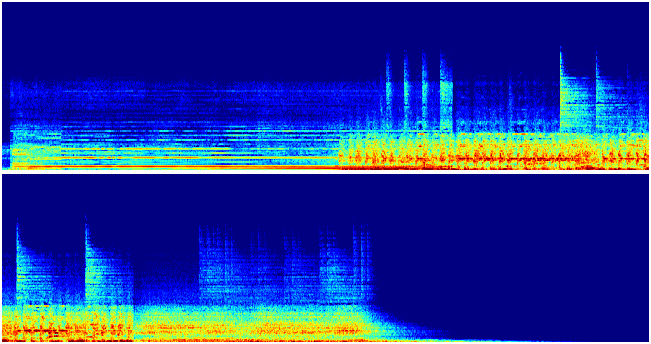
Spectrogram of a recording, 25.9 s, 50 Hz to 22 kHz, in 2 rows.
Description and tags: concert feed back, recorded with a tascam d-40 live sound in a concert.
bass, concert, electric, feedback, guitar, live, punk, rock, sound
